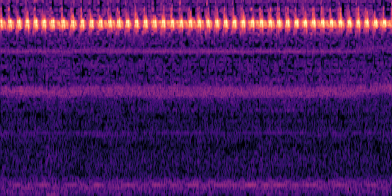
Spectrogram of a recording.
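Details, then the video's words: Crickets at night: a continuous high, thin chirping held at one steady pitch, beating in rapid, fairly even pulses about seven times a second, with a fainter higher overtone and a soft low hum underneath. "The sound of animals at night crickets"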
